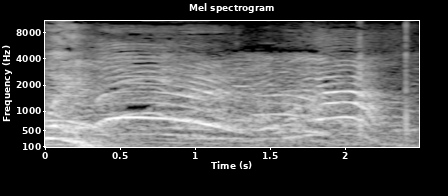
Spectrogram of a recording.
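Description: A man's voice calling out in long, drawn-out exclamations that rise and fall in pitch, with chatter behind it.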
